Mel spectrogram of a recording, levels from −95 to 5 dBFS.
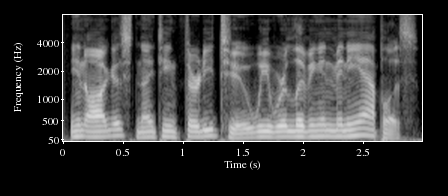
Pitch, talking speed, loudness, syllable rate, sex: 120 Hz, 200 wpm, -17 LUFS, 6.6 syllables/s, male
